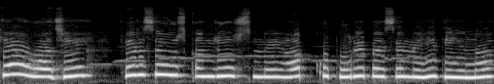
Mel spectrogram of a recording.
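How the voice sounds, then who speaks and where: Using a cartoonish character voice, a woman speaks at an extremely high pitch and a fairly slow pace, her intonation monotone and flat, her loudness very even. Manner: outspoken.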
